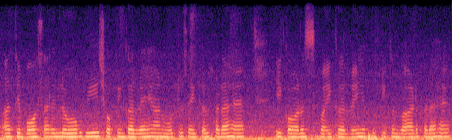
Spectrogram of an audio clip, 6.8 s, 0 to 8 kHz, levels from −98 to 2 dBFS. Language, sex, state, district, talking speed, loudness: Punjabi, female, Punjab, Fazilka, 205 wpm, -14 LUFS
